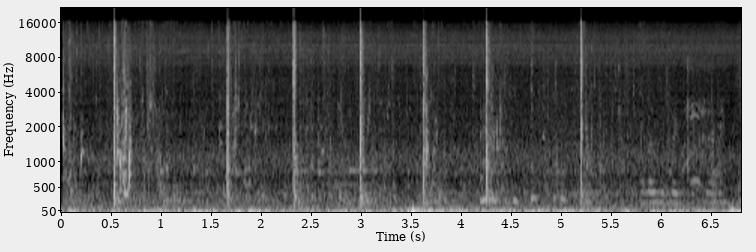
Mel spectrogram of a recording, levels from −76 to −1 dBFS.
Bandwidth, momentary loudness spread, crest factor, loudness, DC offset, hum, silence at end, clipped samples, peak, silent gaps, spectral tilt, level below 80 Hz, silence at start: 17 kHz; 14 LU; 26 dB; -26 LUFS; under 0.1%; none; 0 s; under 0.1%; 0 dBFS; none; -1.5 dB/octave; -32 dBFS; 0 s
